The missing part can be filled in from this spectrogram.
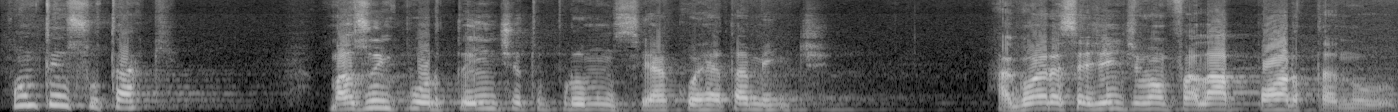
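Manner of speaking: ordinary talk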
